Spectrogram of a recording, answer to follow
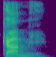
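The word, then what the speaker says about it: κάνει: So that would be cani. Cani spelled like this. Cani, like normal, right? Cani. We have that e sound at the end of the verb to refer back to he, she, it.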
